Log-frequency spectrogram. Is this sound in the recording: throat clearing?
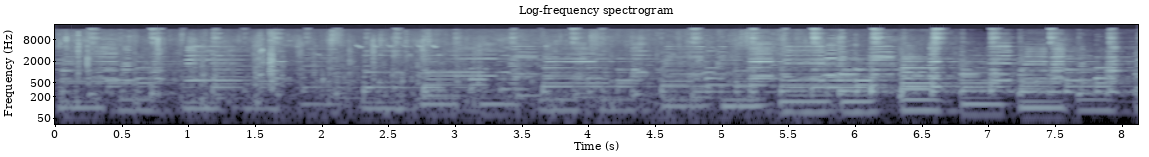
no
